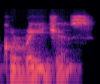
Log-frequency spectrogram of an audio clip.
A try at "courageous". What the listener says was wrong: Courageous.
